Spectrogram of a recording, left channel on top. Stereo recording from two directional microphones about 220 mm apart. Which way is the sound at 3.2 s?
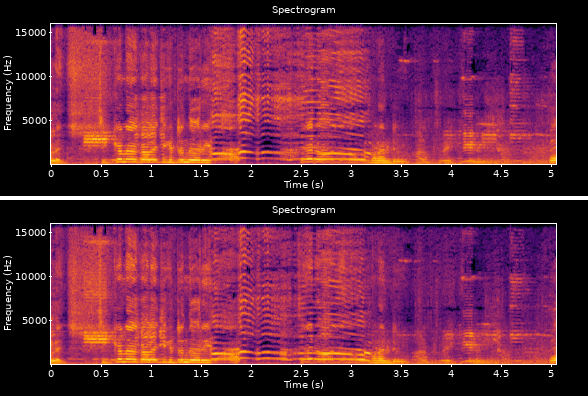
5° right (ahead or behind).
